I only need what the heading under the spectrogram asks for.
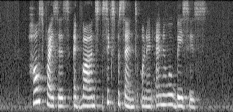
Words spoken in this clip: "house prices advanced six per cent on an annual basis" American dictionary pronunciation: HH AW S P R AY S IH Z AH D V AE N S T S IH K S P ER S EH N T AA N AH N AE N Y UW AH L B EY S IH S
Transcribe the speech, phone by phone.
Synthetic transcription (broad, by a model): HH AW S P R AY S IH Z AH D V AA N S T S IH K S P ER S EH N T AA N AH N AE N Y UW AH L B EY S IH S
